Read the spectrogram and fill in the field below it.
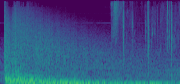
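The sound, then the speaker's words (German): A single loud grenade explosion bursts with a heavy low-end boom, then rumbles and crackles as debris-like noise fades over a couple of seconds, with no voices present. “Die Explosion zerfetzte den Körper des Insekts.”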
